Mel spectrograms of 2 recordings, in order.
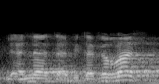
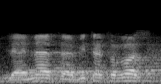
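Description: The two takes are said the same way.

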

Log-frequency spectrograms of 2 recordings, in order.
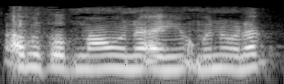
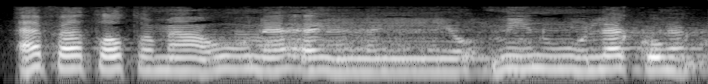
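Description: First: The phrase is recited quickly with letters run together. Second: The phrase is recited slowly with each letter clear. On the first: The speaker calls it wrong. "سرعه القراءه دي الملائكه ما بتحبهاش ... ما ينفعش الكلام ده" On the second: The speaker calls it right. "وتبين حروفك"

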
